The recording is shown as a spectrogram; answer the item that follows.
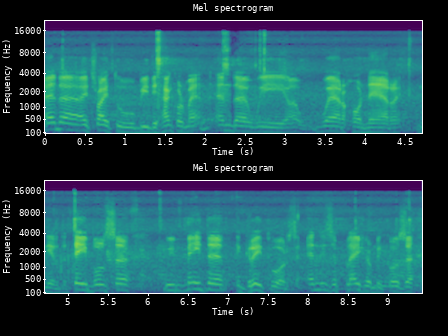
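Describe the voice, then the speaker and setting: Amid noticeable background noise, a man with an Italian accent talks at a moderate pace in a fairly high voice with ordinary pitch variation. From Italy. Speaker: poker commentator. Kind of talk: live commentary. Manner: halting.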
